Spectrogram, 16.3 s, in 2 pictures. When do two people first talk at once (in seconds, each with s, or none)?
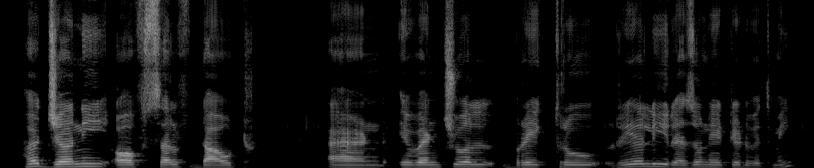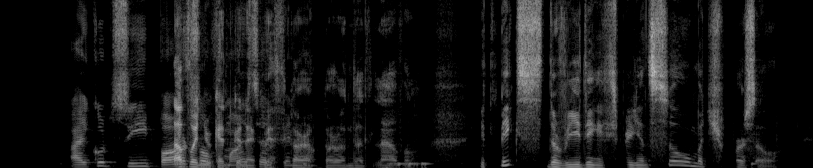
9.9 s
